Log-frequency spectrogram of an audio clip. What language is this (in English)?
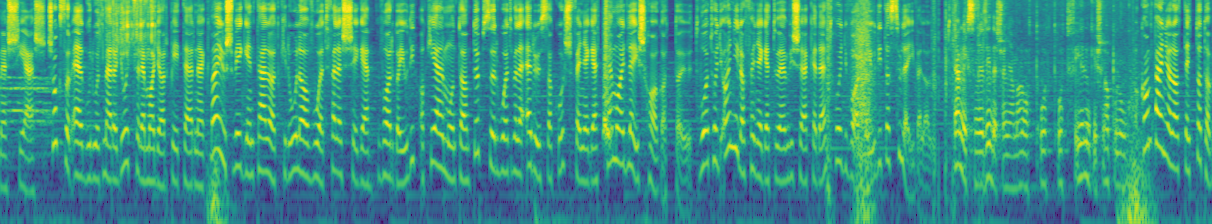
Hungarian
